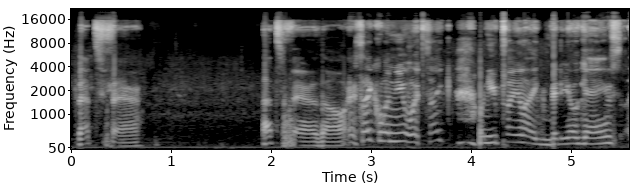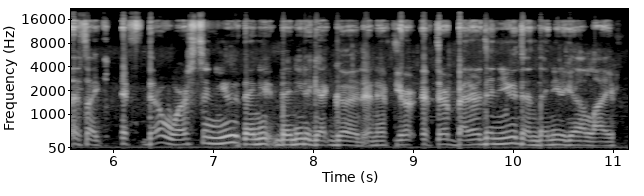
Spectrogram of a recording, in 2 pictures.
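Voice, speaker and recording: Giggly streamer man, slightly high voice. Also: animated, normal speed, slight background noise, low-quality recording. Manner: laughs often, rambling. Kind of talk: casual chat. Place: online voice chat.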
